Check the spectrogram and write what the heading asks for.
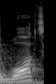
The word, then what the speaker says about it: walk: chains number three they walked along the shore not sh sure sure walk silent L silent L walk uh along along the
